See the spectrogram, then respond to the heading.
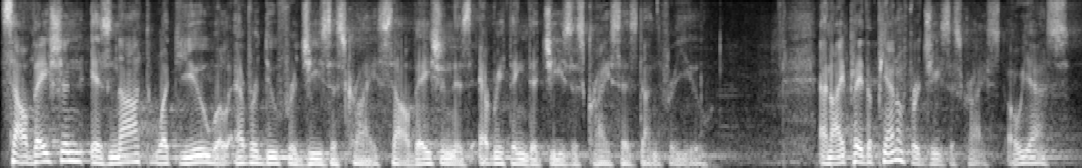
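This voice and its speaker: A man's voice: low-pitched, moderate pace, creaky, a little mellow. An older man giving an emphatic evangelistic testimony in a church, repeating key phrases and speaking directly to his listeners. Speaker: concert pianist giving testimony. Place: large church sanctuary. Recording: long hall reverb.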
